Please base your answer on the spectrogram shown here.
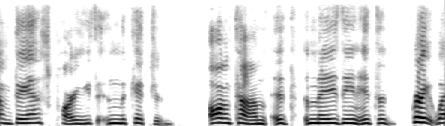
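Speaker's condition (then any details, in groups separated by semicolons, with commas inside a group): Hemiplegic cerebral palsy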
